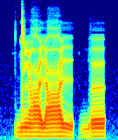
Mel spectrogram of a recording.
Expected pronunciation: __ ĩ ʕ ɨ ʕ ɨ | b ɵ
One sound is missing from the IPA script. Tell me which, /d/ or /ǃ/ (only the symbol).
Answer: d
